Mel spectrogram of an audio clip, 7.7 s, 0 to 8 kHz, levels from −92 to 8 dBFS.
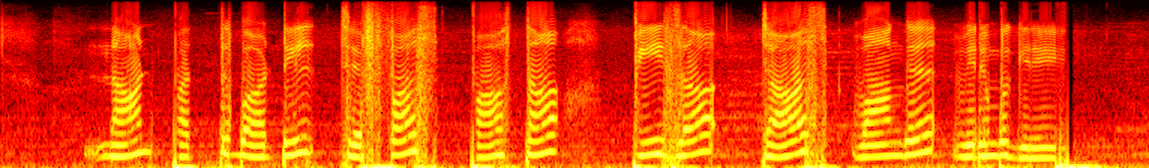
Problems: background sounds at intervals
